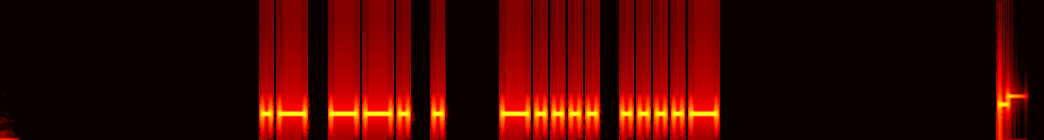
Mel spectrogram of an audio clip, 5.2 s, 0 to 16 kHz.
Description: Morse code, heard as a keyed tone, about 27 wpm, 700 Hz. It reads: AGE 64
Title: Practice QSO - Exchange 3 - More Info - 28wpm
